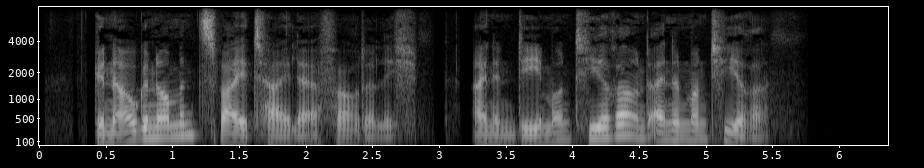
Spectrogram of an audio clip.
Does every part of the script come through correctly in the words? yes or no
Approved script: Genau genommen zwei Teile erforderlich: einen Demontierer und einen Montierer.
yes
